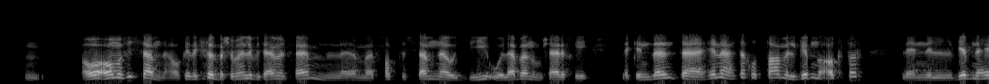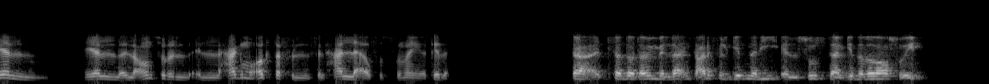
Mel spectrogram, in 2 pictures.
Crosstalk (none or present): none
